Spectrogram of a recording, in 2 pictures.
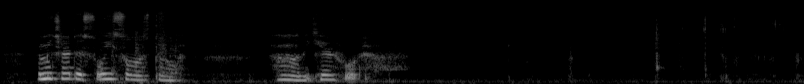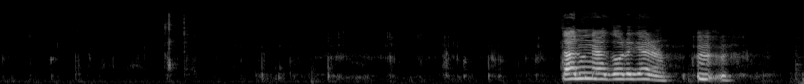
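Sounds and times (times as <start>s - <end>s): person chewing: 4.1s - 13.7s.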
